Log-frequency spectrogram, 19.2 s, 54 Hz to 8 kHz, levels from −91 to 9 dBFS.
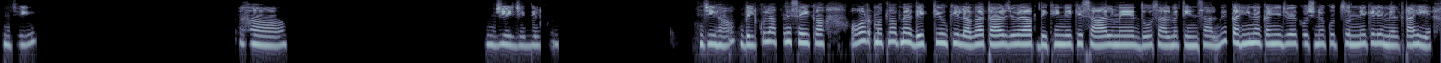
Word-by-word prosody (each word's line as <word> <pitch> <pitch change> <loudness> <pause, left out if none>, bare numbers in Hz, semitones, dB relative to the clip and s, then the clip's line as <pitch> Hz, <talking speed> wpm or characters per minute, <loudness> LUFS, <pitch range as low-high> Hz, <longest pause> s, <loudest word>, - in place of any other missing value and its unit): जी। 235 +6 -7 2.8
हाँ। 230 -3 -4 2.7
जी, 235 0 +4
जी, 220 0 -2
बिल्कुल। 240 +3 -10 1.9
जी, 245 0 +5
हाँ, 230 +7 -5
बिल्कुल 235 +6 -1
आपने 295 0 -2
सही 275 -2 +3
कहा 260 +1 -1 0.4
और 300 +3 -1
मतलब 290 +2 -2
मैं 290 -2 +2
देखती 245 +4 +3
हूँ 270 -1 +1
कि 270 -1 +2
लगातार 240 +2 +2
जो 240 +1 -3
है 250 - +1
आप 245 0 +5
देखेंगे 240 +2 0
कि 255 -1 0
साल 230 -1 +1
में, 230 -1 +3
2 220 +2 -5
साल 220 -2 -2
में 225 0 -3
3 220 -1 +2
साल 225 -1 -5
में 285 +8 -6
कहीं 270 -1 +3
न 275 0 +2
कहीं 255 0 +2
जो 250 +2 -3
है 255 - 0
कुछ 245 -2 +3
ना 250 0 -4
कुछ 255 -5 -9
सुनने 250 -1 -1
के 265 +1 +1
लिए 260 0 +2
मिलता 225 0 -1
ही 230 -1 +2
है। 205 - -6
245 Hz, 140 wpm, -22 LUFS, 230-260 Hz, 2.8 s, जी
